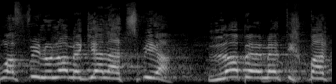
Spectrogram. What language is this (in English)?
Hebrew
